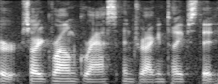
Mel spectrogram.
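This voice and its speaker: Against noticeable background noise, a man with a very deep, low pitch speaks at a very fast pace. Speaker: competitive gaming youtuber. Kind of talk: gameplay commentary. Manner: casual, halting with self-corrections.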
